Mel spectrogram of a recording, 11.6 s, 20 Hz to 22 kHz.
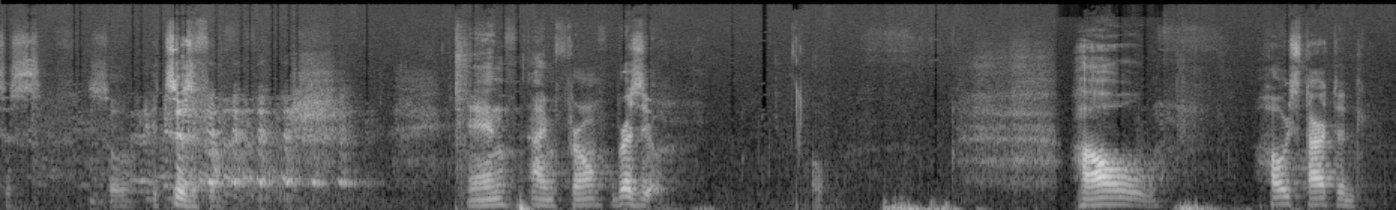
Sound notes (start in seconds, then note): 0.7 laughter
